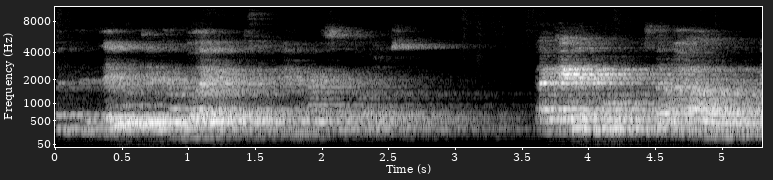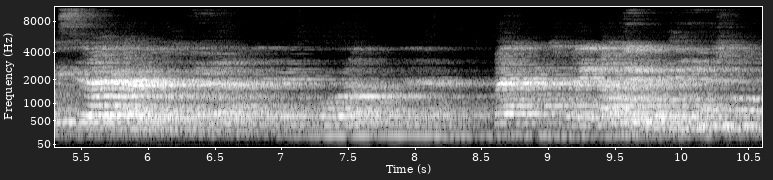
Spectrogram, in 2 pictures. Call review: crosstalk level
present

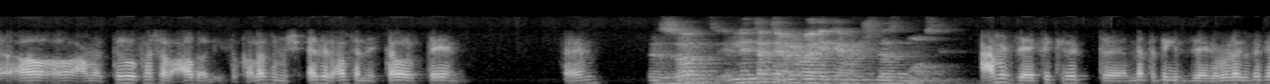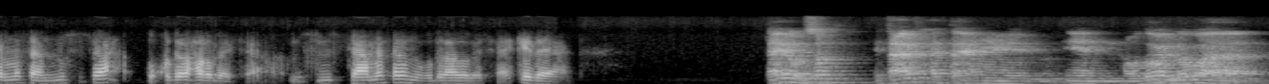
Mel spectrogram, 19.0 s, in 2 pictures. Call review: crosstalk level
none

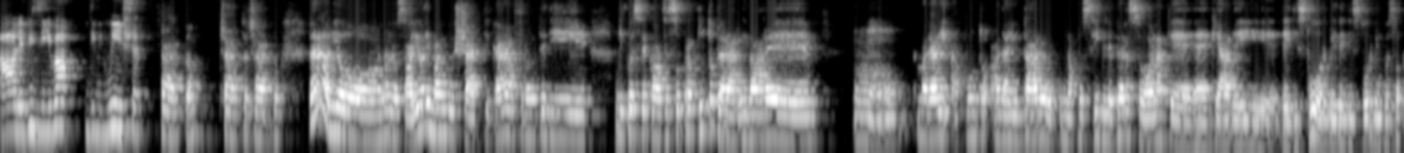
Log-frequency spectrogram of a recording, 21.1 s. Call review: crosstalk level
none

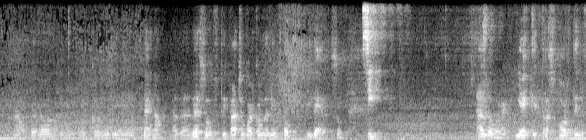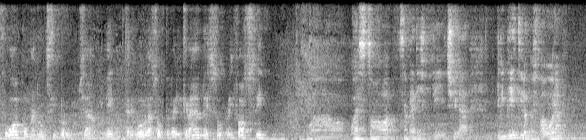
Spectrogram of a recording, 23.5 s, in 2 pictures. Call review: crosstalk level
none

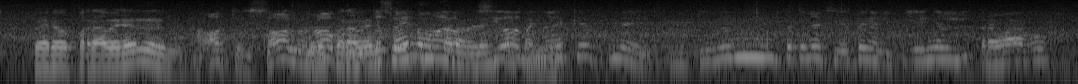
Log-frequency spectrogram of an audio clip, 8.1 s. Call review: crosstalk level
present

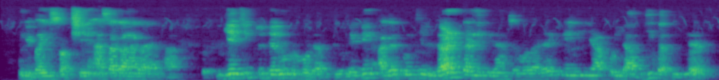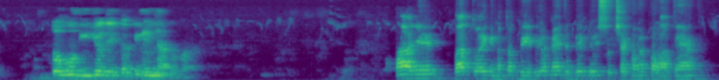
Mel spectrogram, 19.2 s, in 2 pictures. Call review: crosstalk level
none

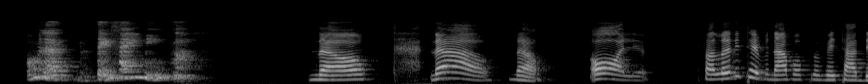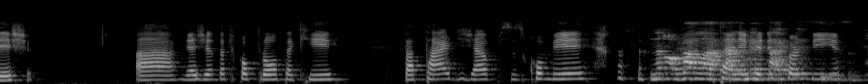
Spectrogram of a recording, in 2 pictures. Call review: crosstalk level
present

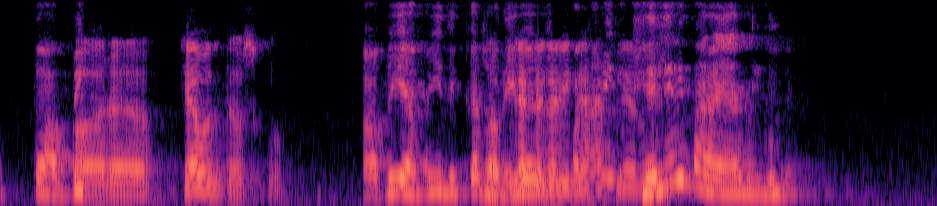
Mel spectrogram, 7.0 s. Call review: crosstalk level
present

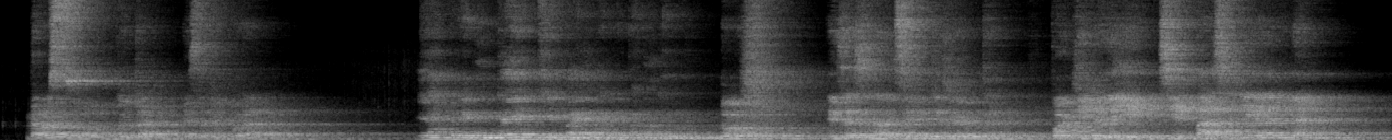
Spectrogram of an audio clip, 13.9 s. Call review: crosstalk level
none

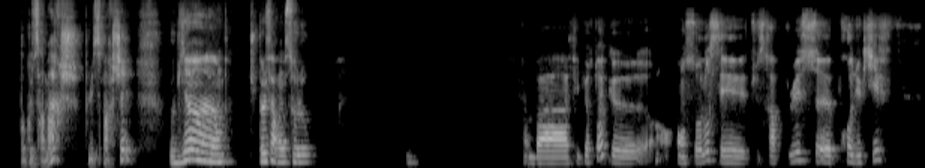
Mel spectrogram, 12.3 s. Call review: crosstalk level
none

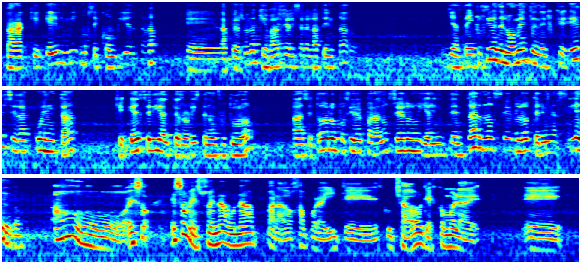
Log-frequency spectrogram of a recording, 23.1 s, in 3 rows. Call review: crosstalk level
none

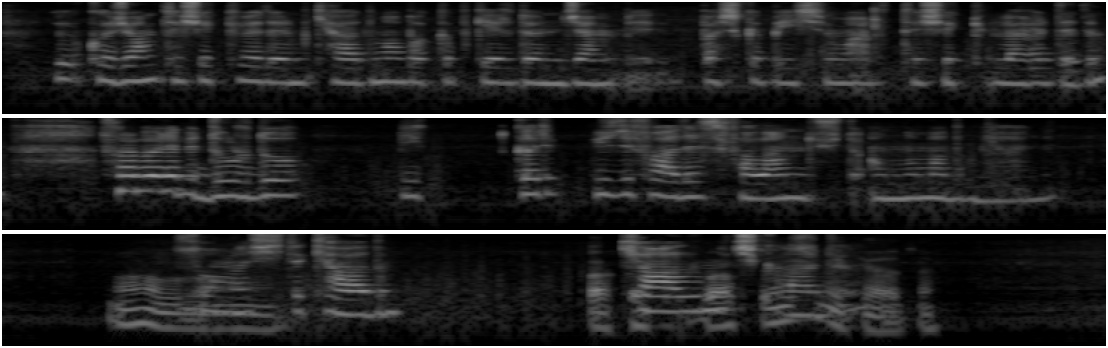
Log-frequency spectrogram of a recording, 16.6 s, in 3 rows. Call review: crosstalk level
present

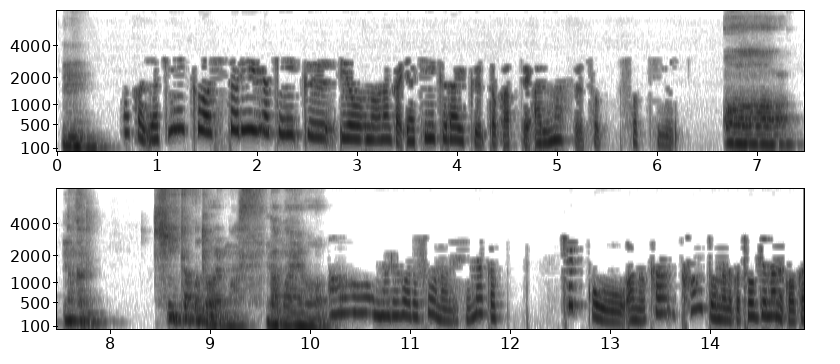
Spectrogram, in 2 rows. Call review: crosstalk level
none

